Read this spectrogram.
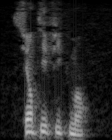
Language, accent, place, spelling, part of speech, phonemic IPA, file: French, France, Lyon, scientifiquement, adverb, /sjɑ̃.ti.fik.mɑ̃/, LL-Q150 (fra)-scientifiquement.wav
- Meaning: scientifically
